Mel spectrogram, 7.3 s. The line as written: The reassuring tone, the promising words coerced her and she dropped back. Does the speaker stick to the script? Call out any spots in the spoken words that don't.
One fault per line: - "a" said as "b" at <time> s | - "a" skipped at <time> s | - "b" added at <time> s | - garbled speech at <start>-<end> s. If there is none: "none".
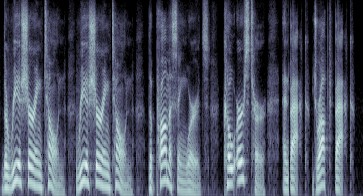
- "reassuring tone" added at 1.5 s
- "she" said as "back" at 5.8 s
